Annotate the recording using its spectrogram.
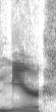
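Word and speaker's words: Myr: artifacts as well um I keep saying mer enforcer but apparently the pronunciation is mirr so mirr enforcer is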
